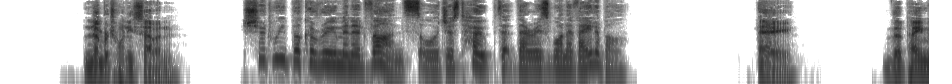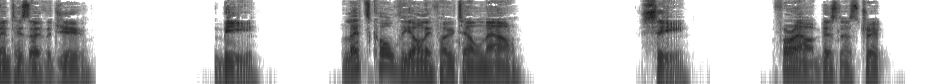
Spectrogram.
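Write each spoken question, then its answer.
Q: Should we book a room in advance or just hope that there is one available?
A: B: Let's call the Olive Hotel now.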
